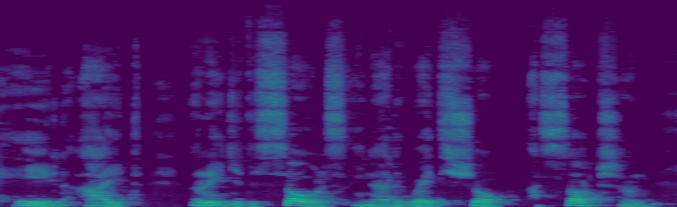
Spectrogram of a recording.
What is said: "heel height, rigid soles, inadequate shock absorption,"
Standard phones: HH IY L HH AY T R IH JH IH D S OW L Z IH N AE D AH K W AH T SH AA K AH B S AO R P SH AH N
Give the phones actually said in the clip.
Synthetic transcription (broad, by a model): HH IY L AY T R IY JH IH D S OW L S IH N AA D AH W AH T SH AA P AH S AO R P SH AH N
